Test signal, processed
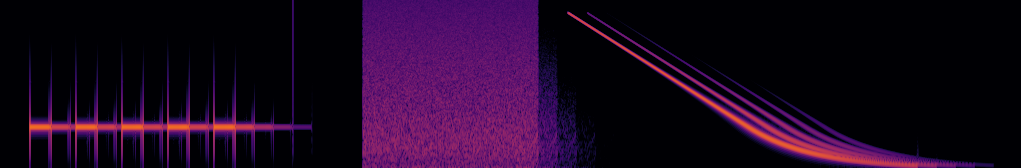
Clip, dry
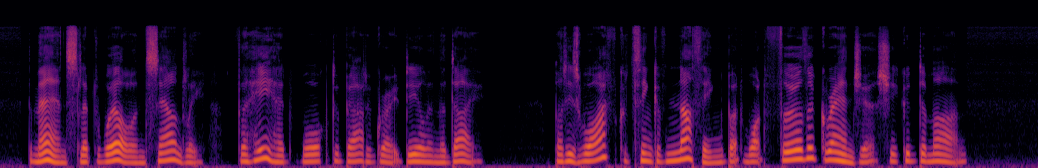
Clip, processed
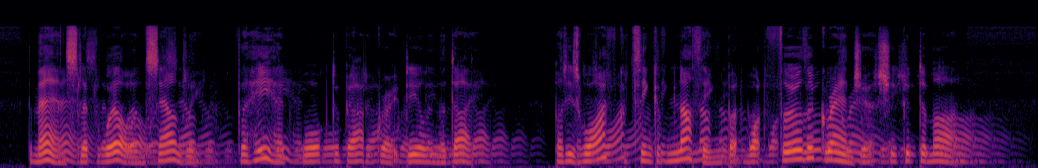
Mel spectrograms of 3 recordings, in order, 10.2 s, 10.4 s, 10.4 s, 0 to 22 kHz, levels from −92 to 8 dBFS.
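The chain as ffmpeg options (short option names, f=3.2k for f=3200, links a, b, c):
-filter_complex "[0:a]bass=f=250:g=-14,treble=f=4k:g=1,acompressor=threshold=-29dB:ratio=2,asplit=2[a][b];[b]adelay=191,lowpass=f=1.7k:p=1,volume=-11dB,asplit=2[c][d];[d]adelay=191,lowpass=f=1.7k:p=1,volume=0.36,asplit=2[e][f];[f]adelay=191,lowpass=f=1.7k:p=1,volume=0.36,asplit=2[g][h];[h]adelay=191,lowpass=f=1.7k:p=1,volume=0.36[i];[a][c][e][g][i]amix=inputs=5:normalize=0"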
